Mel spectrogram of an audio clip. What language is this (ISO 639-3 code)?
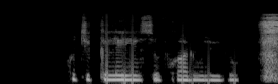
pus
